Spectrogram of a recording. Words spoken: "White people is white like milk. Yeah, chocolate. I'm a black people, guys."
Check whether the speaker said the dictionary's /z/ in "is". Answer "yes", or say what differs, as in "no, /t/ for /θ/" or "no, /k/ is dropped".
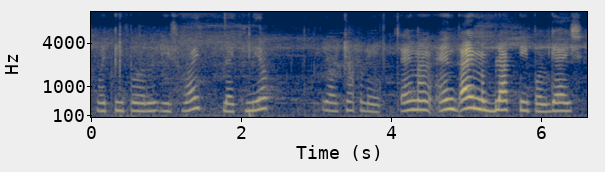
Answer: no, /s/ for /z/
